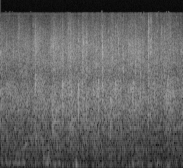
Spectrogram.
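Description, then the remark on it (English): An audience claps steadily for several seconds for a group of children, a dense, sustained patter of applause at moderate loudness with no one speaking over it. “Everyone, give them a round of hand.”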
